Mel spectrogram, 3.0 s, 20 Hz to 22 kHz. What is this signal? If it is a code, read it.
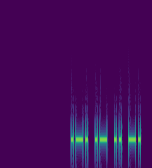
Morse code, heard as a keyed tone, about 25 wpm, 700 Hz. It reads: RAIN
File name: practice / 25wpm / Easy Words with Hints - 25wpm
